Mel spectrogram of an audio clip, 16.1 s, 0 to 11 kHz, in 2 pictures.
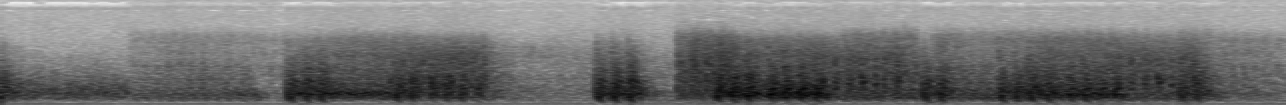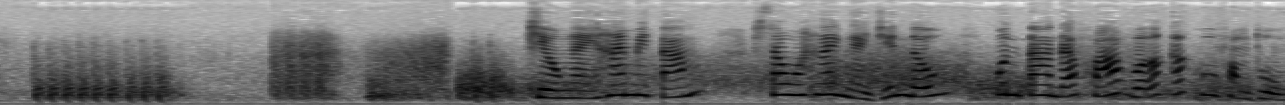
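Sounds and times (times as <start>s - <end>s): automatic gunfire bursts: 0.0s - 11.3s.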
